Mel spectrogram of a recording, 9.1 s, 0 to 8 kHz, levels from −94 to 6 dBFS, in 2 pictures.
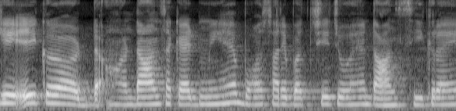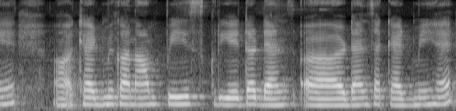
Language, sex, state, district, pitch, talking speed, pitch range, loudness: Kumaoni, female, Uttarakhand, Uttarkashi, 190 Hz, 160 wpm, 185-200 Hz, -16 LUFS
